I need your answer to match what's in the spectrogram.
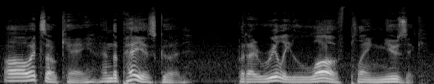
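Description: A man's voice: medium pitch, lively intonation, a little slow, a little mellow. A man voicing a polite, friendly street violinist who also works as a waiter, in a scripted lesson dialogue. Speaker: street musician.

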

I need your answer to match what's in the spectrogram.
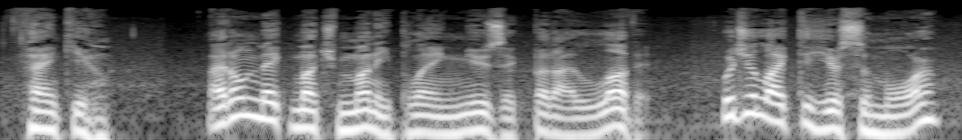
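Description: A man's voice: medium pitch, very animated, moderate pace, very noisy, close to an everyday voice. A man voicing a polite, friendly street violinist who also works as a waiter, in a scripted lesson dialogue. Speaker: street musician.

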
